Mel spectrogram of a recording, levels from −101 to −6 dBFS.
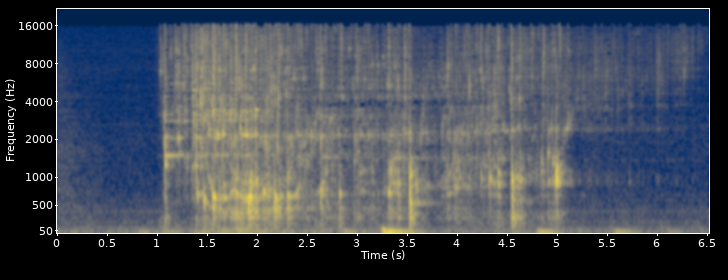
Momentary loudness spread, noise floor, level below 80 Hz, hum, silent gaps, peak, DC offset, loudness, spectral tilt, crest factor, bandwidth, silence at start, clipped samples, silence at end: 15 LU; -53 dBFS; -36 dBFS; 50 Hz at -55 dBFS; none; 0 dBFS; under 0.1%; -23 LUFS; -2 dB/octave; 24 dB; 17 kHz; 0.85 s; under 0.1%; 0.3 s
